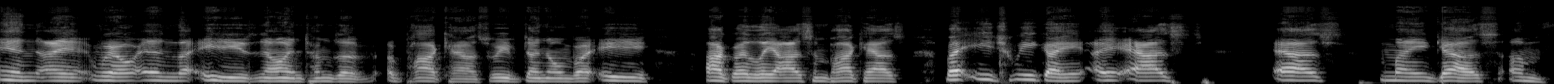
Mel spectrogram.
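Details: Adult male host with a speech impediment, coached for years, talking live during a three-hour talk-a-thon. Finding: speech impediment (stuttering-like disfluency).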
